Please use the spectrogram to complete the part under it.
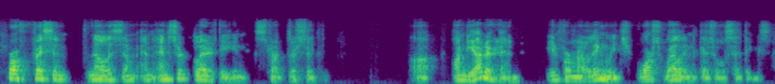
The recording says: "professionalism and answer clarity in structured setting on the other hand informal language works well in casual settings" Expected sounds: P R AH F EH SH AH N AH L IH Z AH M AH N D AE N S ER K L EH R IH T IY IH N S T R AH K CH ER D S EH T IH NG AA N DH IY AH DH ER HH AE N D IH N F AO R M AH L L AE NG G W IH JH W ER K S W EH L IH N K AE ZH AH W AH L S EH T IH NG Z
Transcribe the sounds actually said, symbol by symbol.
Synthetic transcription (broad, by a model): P R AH F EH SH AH N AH L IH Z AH M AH N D AE N S ER K L EH R IH T IY IH N S T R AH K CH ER S EH T IH NG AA N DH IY AH DH ER HH AE N D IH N F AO R M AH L L AE NG G W IH JH W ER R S W EH L IH N K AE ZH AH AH L S EH T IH NG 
